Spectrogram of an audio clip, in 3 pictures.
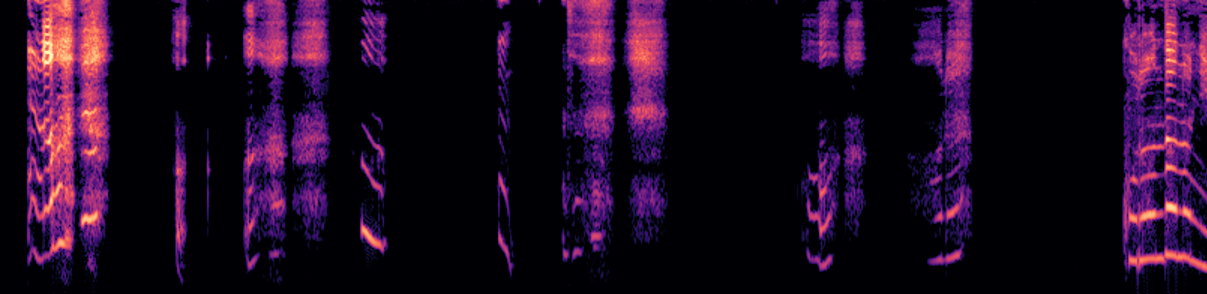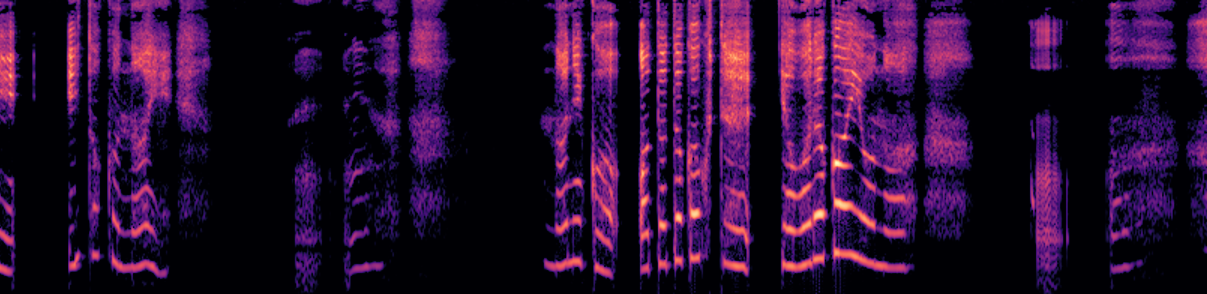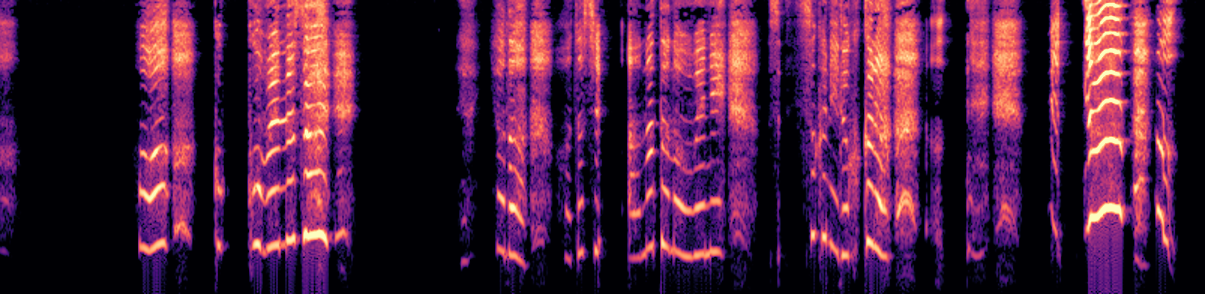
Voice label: ボイスのみ

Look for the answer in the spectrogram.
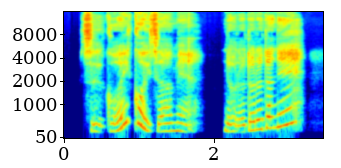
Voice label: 女の子台詞

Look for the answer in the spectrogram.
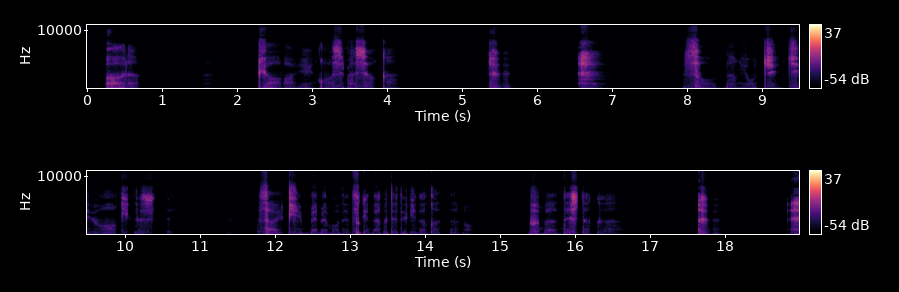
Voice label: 右耳至近距離ささやき; 「あら。～愛し合いましょうか、めぇ。」

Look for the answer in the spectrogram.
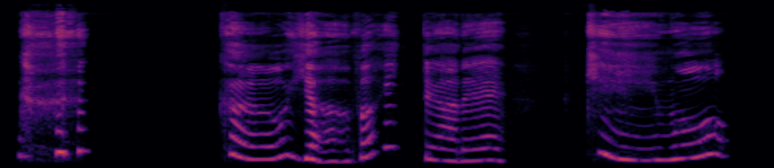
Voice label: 女の子台詞, ASMR

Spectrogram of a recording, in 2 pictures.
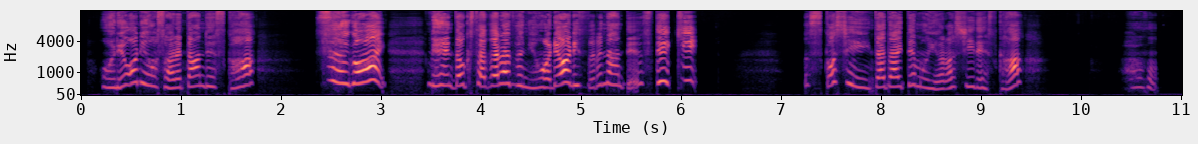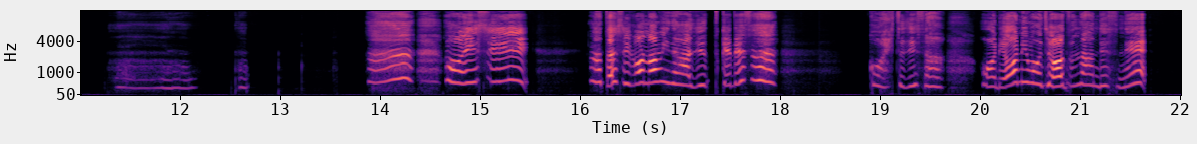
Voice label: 褒め お料理をしてえらい！

